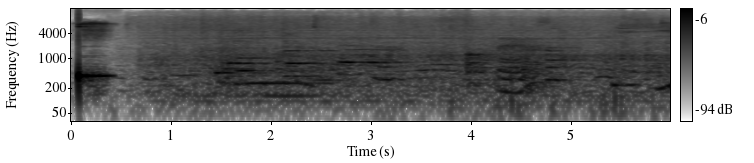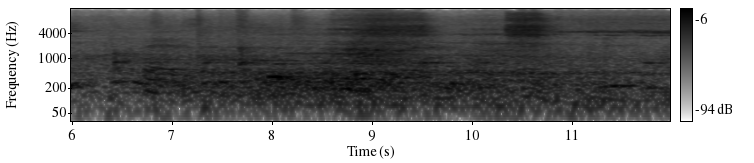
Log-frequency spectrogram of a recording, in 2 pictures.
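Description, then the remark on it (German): A train pulls into a station, a steady rumble carrying high squealing brake tones, with bursts of hissing air toward the end as it slows. “Der Zug fährt ein.”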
